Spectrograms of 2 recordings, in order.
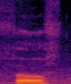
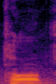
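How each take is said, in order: First: It begins and ends with a th sound. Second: It begins and ends with a t sound. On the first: The speaker's own way of saying the name. "I say Thoth" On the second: Other people's way of saying the name. "Other people say thought or taught"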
